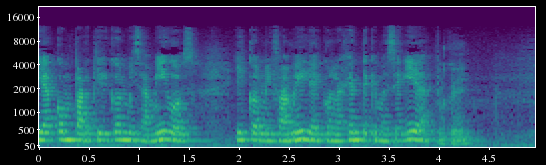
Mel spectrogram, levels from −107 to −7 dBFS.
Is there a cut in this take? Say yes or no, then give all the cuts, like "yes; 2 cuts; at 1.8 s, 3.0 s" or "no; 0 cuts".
yes; 1 cut; at 4.0 s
